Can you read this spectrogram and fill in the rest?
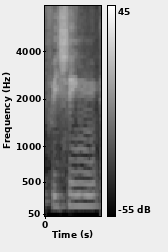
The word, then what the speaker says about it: phishing: El phishing eh, se escribe, en este caso es eh, phishing P-H-I-S-H-I-N-G, eh, y está escrito de tal forma que fonéticamente en inglés coincida con phishing.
